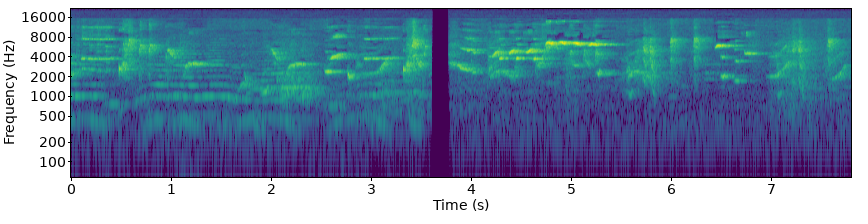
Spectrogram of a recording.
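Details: Murai batu, the white-rumped shama, in a training recording for other birds. Varied whistled phrases and lower warbles break off briefly, then resume with bright high whistles, chips and sharp calls.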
